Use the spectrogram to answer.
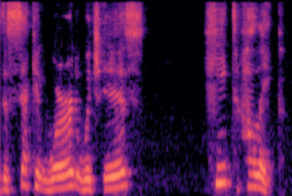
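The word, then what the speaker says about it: התהלך: The word we are going to look at is the second word, which is Hit Halek. Hit Halek. That's spelled He Tav He Lamed Kaf Sufit.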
